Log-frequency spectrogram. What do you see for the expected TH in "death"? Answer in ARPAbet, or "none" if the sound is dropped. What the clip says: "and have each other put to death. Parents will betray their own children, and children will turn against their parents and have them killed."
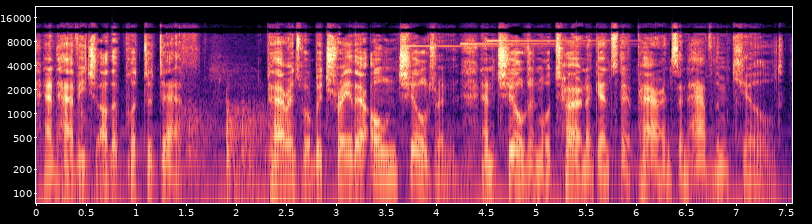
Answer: TH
